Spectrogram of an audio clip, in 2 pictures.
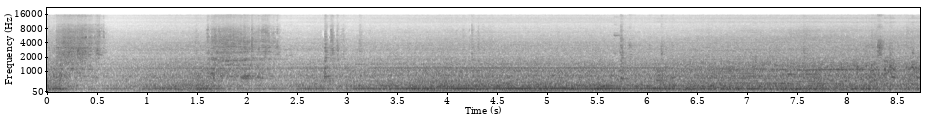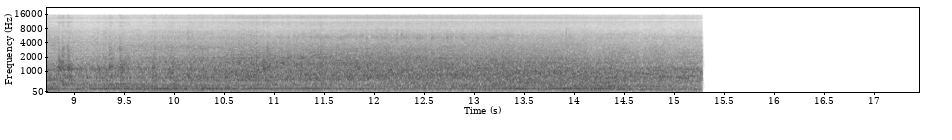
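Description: Excavator's diesel engine running with a steady low hum, heard from inside the cab, growing louder and rougher about three seconds in as the arm and swing are worked, with a few faint knocks. The sound cuts off abruptly just before the end.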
